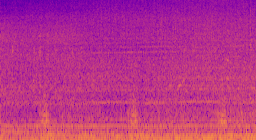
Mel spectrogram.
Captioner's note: MAN and WOMAN cackle, barely audible under the escalating music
